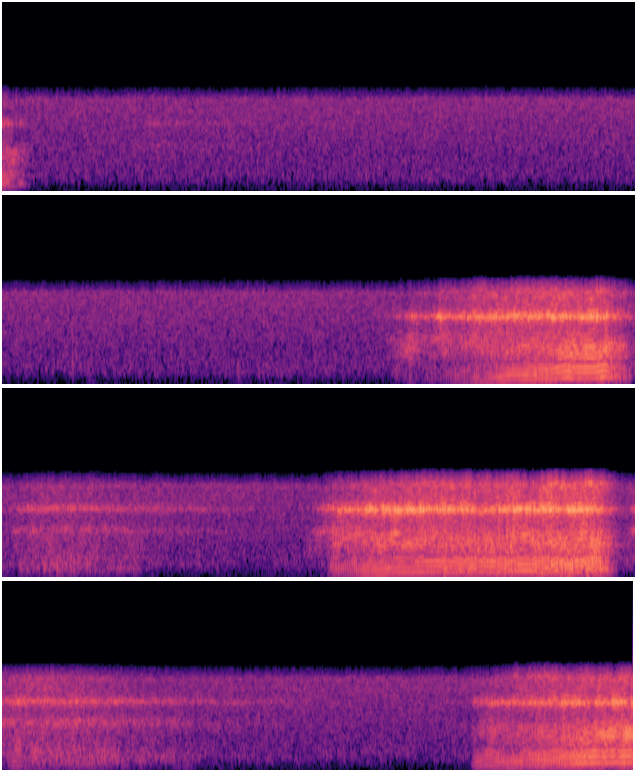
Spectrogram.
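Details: Sleep snoring: after a quiet stretch, loud rough snores come with each breath, about three in the clip, with softer breath sounds between them.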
